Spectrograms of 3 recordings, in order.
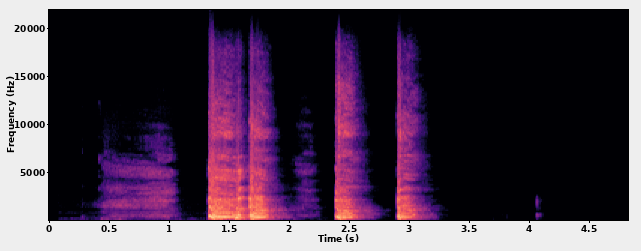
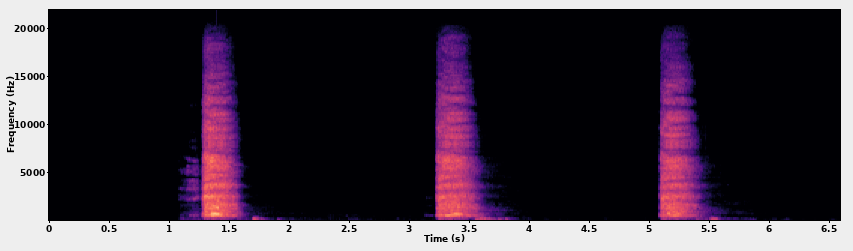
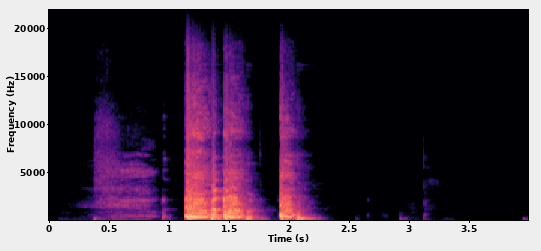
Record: {
  "three_cough_length": "4.8 s",
  "three_cough_amplitude": 32768,
  "three_cough_signal_mean_std_ratio": 0.32,
  "exhalation_length": "6.6 s",
  "exhalation_amplitude": 32768,
  "exhalation_signal_mean_std_ratio": 0.25,
  "cough_length": "4.0 s",
  "cough_amplitude": 32768,
  "cough_signal_mean_std_ratio": 0.34,
  "survey_phase": "beta (2021-08-13 to 2022-03-07)",
  "age": "18-44",
  "gender": "Male",
  "wearing_mask": "No",
  "symptom_runny_or_blocked_nose": true,
  "symptom_sore_throat": true,
  "smoker_status": "Never smoked",
  "respiratory_condition_asthma": false,
  "respiratory_condition_other": false,
  "recruitment_source": "Test and Trace",
  "submission_delay": "2 days",
  "covid_test_result": "Positive",
  "covid_test_method": "RT-qPCR",
  "covid_ct_value": 18.6,
  "covid_ct_gene": "ORF1ab gene"
}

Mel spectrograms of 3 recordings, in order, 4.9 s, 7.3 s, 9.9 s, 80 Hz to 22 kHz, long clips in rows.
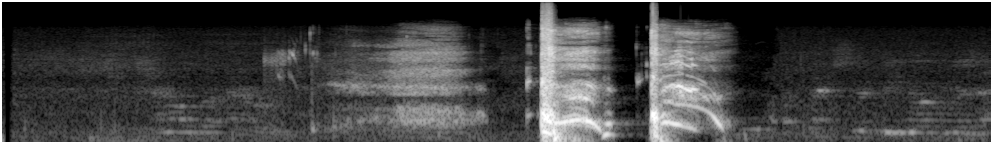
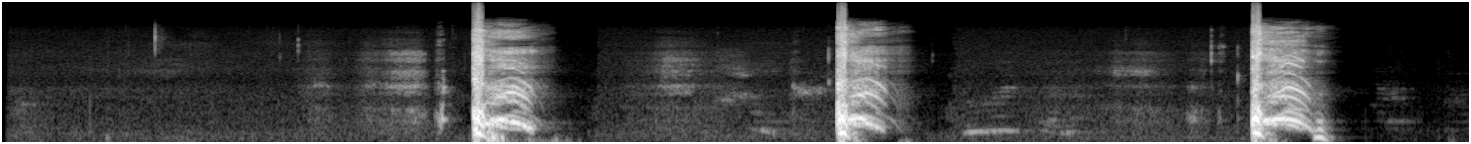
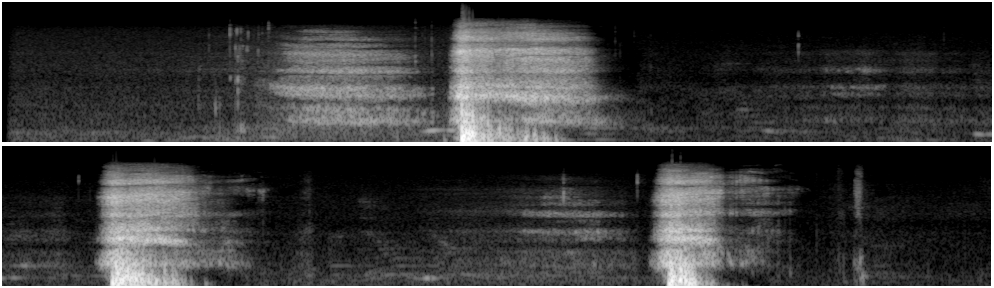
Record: {
  "cough_length": "4.9 s",
  "cough_amplitude": 32768,
  "cough_signal_mean_std_ratio": 0.27,
  "three_cough_length": "7.3 s",
  "three_cough_amplitude": 32768,
  "three_cough_signal_mean_std_ratio": 0.25,
  "exhalation_length": "9.9 s",
  "exhalation_amplitude": 32768,
  "exhalation_signal_mean_std_ratio": 0.22,
  "survey_phase": "beta (2021-08-13 to 2022-03-07)",
  "age": "45-64",
  "gender": "Female",
  "wearing_mask": "No",
  "symptom_headache": true,
  "symptom_other": true,
  "symptom_onset": "7 days",
  "smoker_status": "Never smoked",
  "respiratory_condition_asthma": false,
  "respiratory_condition_other": false,
  "recruitment_source": "Test and Trace",
  "submission_delay": "5 days",
  "covid_test_result": "Negative",
  "covid_test_method": "RT-qPCR"
}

